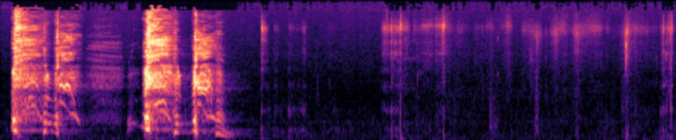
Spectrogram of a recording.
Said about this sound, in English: Excuse me, I'm going to cough.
